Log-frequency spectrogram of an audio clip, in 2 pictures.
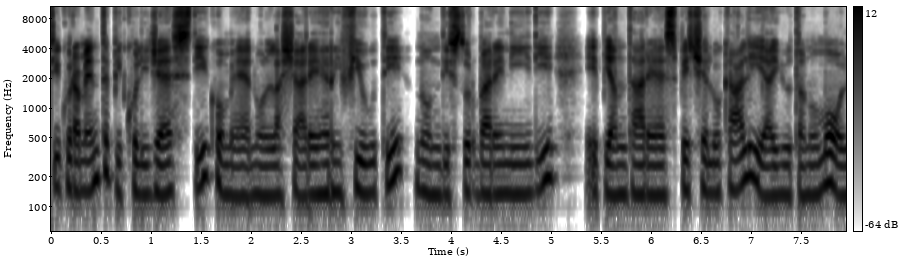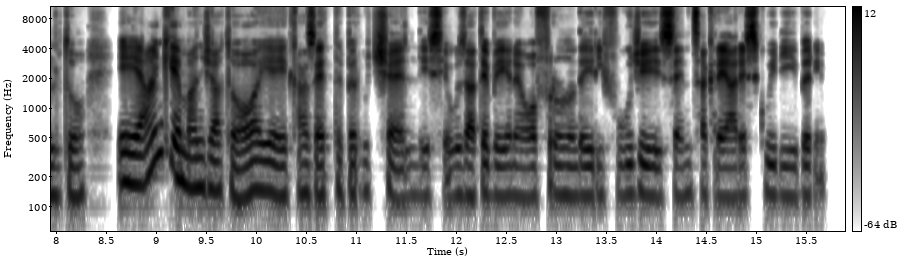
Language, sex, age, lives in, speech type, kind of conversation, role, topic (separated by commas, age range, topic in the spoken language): Italian, female, 20-24, Italy, read, expert-assistant, expert, Cosa potremmo imparare osservando come certi animali si adattano alle città?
